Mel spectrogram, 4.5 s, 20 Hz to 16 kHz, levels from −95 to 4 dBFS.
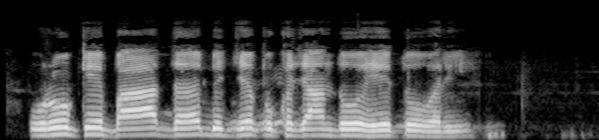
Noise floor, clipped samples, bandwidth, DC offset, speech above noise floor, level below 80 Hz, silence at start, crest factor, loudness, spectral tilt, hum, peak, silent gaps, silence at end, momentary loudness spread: -58 dBFS; under 0.1%; 7.4 kHz; under 0.1%; 46 dB; -62 dBFS; 0.2 s; 12 dB; -12 LUFS; -7 dB/octave; none; 0 dBFS; none; 1 s; 5 LU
